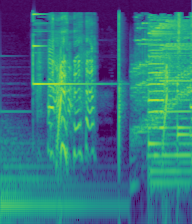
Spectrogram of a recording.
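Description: A short chiming transition sound effect: a bright ding with a held ringing tone and a wobbling jingle. It lasts about a second and stops sharply. Just before the end, new children's music with tinkling chimes begins.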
